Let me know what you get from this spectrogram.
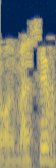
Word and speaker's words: Guaymallén: Guaymallén nunca llegó la tilde. Se pronuncia Guaymallén, pero en el envoltorio no tiene la tilde.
